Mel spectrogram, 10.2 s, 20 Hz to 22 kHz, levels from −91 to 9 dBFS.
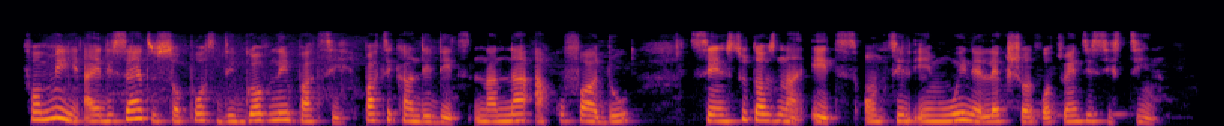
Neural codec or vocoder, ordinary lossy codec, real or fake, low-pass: none; none; real; none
